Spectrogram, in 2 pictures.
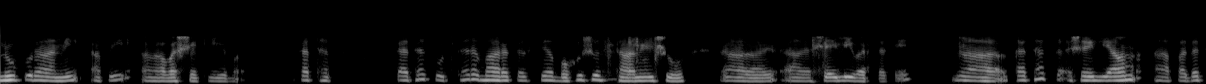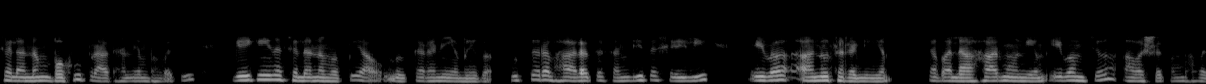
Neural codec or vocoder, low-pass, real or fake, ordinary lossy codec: codec, 24 kHz, 3 kbps, HILCodec; 3.6 kHz; fake; none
